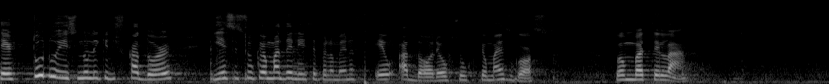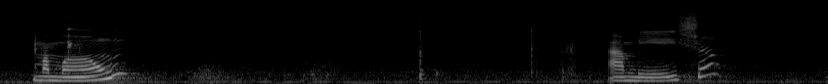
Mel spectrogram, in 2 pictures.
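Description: A woman speaks calmly and clearly close by.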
